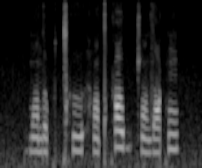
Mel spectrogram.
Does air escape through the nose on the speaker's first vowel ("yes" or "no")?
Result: yes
